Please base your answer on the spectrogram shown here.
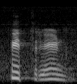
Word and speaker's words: पितृण: ये वाला जो री इसे होता है, इसका उच्चारण री है, इसे हम री कहते हैं, ना कि र।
